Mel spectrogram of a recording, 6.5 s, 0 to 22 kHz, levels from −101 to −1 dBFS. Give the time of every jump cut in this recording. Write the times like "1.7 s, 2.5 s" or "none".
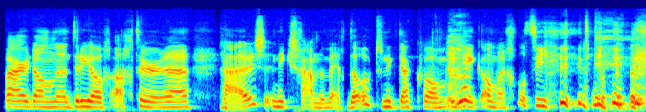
2.2 s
